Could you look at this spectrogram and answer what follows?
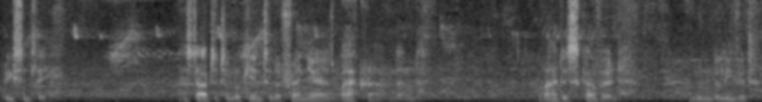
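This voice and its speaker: An actor playing a cautious, formal silversmith held captive, in a video game cutscene. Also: male voice, a bass voice, unhurried, pauses often, crowd noise, background noise. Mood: guarded, courteous. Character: male captive silversmith, cautious, courteous, secretive.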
